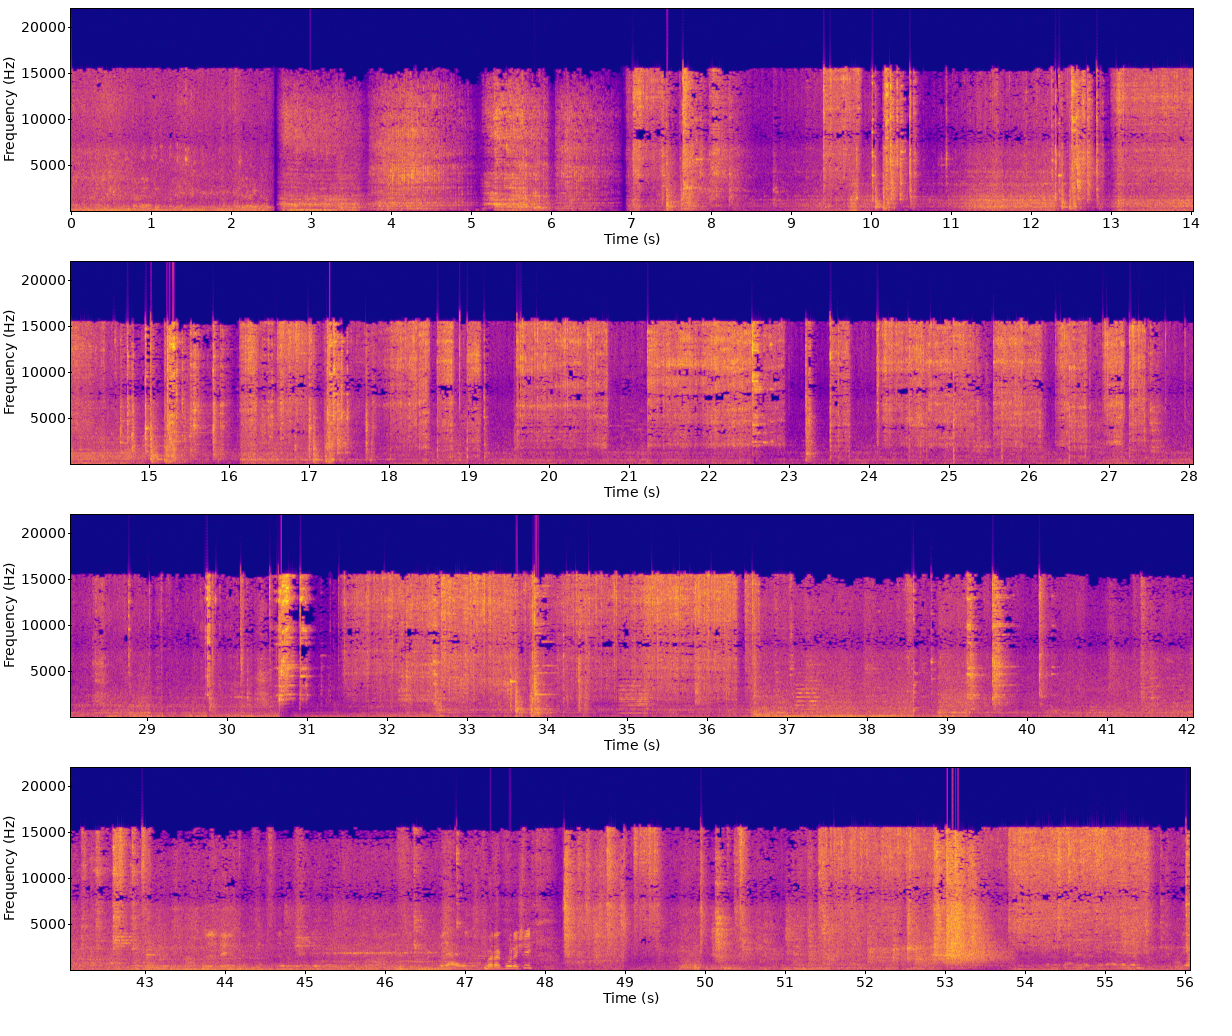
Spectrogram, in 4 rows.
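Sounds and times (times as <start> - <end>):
metal scraping and rubbing: 14.0 - 28.7, 29.7 - 37.1
metal clanks and knocks: 49.7 - 53.8.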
